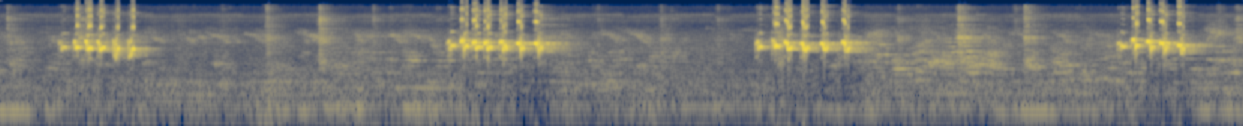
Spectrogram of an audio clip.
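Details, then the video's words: Sooty-headed bulbul lure and answering calls: four bursts of fast, bubbling chatter, each under a second long, coming roughly every three seconds over a quiet background. "Pancingan dan panggilan burung trucuk saling bersahutan❗suara ngotot"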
